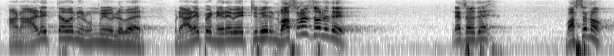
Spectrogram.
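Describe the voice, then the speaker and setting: A man's voice: high voice, bright, forceful tone, in a large hall. A man preaching a heartfelt sermon, repeating words with emotional, earnest delivery. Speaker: pastor. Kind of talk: sermon testimony.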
